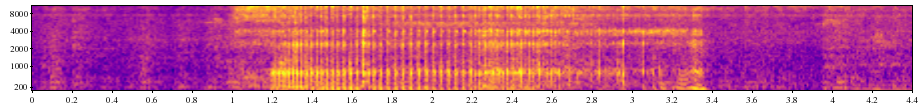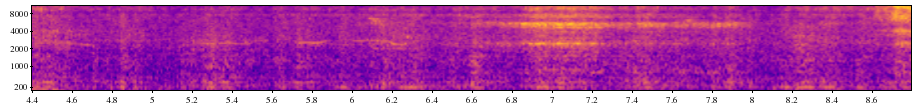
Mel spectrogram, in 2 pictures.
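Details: Female pug dog snoring: a loud, rattling snort on the in-breath, followed by quieter snuffling breaths.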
